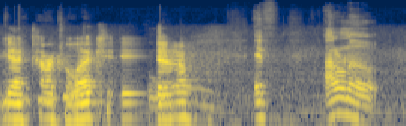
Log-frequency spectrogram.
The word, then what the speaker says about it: Kolek: See, but it's Kolek? Yeah, Tyler Kolek.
